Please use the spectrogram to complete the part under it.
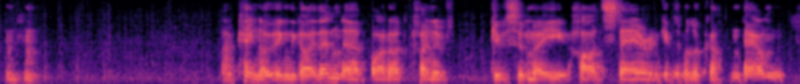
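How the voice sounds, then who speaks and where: A man's voice: mid-range voice, rough recording. A man casually describing his character's actions as a player in a tabletop game, wordy and thinking aloud. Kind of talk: casual improvised play description. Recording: clear background noise, room ambience.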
